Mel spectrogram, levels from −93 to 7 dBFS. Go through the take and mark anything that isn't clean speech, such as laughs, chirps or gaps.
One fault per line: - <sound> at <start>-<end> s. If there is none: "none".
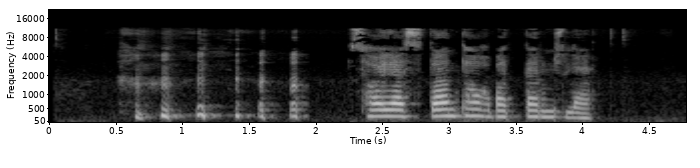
- laugh at 0.5-2.0 s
